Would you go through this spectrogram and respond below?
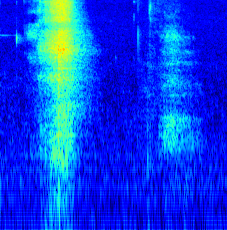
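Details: Person sneezing into their shirt: one loud sneeze muffled by cloth, then a short sniff and softer nose blowing; a single ordinary sneeze.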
